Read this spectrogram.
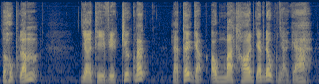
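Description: An actor playing a kindly older policeman in a cartoon, speaking in an earnest, measured and principled way. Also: mid-range voice, sing-song, breathy edge. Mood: earnest, firm. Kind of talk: animated cartoon dubbing.

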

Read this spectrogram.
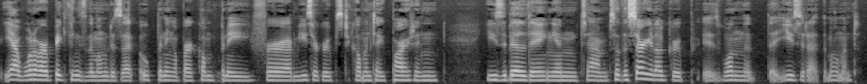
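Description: Irish woman, podcast guest, fast talker, gravelly, dry close sound. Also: on the low side, flat delivery, darkish tone, no room sound. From Ireland. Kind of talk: casual podcast chat.

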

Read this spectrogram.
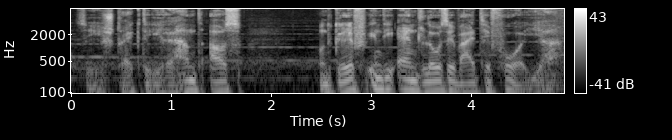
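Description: A man narrating a science fiction audio drama in a measured, grave way. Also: deep voice, music in the background. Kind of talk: scripted narration.

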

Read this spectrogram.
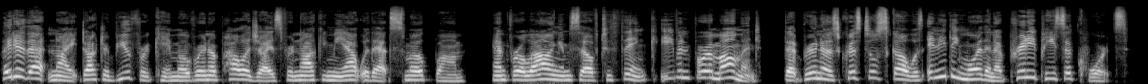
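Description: Actress as young lady detective telling the story for a mystery game, calm n wry, dry studio sound. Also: medium pitch, no room sound, lightly acted. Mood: composed, wry. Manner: clear measured storytelling, dryly wry. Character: young woman amateur detective, composed and wry. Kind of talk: scripted game narration.

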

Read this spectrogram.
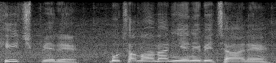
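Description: A man voicing a steady, rallying football team captain in a cartoon, commanding and encouraging. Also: a little high, normal speed, music in the background, close to an everyday voice. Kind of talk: animated cartoon dubbing. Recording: clear background noise, ambience.

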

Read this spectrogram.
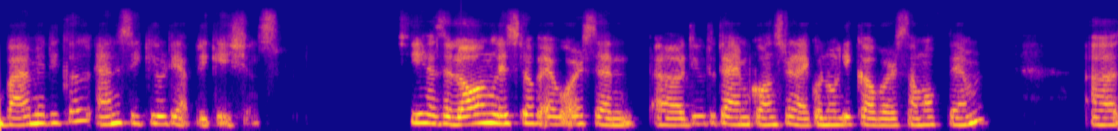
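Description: Woman panel moderator, halting delivery full of fillers, dry close sound. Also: mid-range voice, no echo, low-quality recording. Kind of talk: reading speaker introductions.

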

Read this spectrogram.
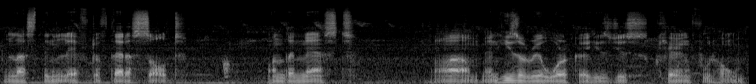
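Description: A man's voice: a bass voice, little pitch movement, unhurried, creaky. A man musing casually off the cuff as he films in a farmyard, often asking himself questions. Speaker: amateur vlogger filming a farm. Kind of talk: casual off-the-cuff narration of animals. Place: outdoors in a farmyard. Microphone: handheld camera, behind the lens. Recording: noisy outdoor camera audio, birds and insects.

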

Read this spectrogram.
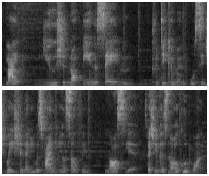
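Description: A woman's voice: low voice, steady tone, moderate pace. A woman in her thirties with a slight cold, giving earnest motivational life lessons in a home vlog and repeating phrases for emphasis. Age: 30s. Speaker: vlogger. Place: at home, child playing in next room. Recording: echoey room with faint music.

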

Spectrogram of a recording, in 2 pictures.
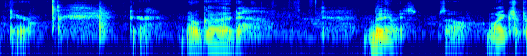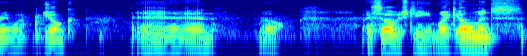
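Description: Low, gravelly man at a workbench. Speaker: hobbyist radio video maker. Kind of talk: casual hands-on workshop demonstration. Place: indoors at a workbench. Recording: light background noise, clicks of handled parts.

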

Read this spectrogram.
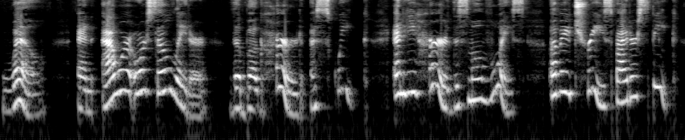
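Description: A woman with an American accent narrating a rhyming children's story aloud, expressively and with deliberate enunciation. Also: high-pitched, sing-song.

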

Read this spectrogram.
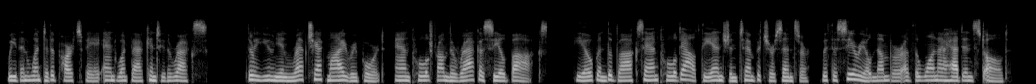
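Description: A woman reads a first-person letter aloud at a quick clip, in an even, brisk read-aloud manner. Her voice sits slightly low and sounds dry, with no room around it. The recording is dull and lo-fi. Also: no room sound. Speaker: reader of a whistleblower letter. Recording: dull lo-fi voice track.

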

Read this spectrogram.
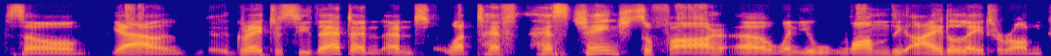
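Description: A man interviewing a singer over a video call on a headset, talking haltingly with many fillers. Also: medium pitch, expressive, no echo. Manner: halting, many fillers, non-native phrasing.

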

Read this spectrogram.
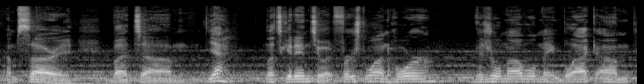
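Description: A man's voice: on the low side, a little slow. A young man hosting a casual let's play, chatting informally and reacting playfully as he goes. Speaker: gaming YouTuber host. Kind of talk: casual let's play commentary, reading game text aloud. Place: indoor home gaming setup. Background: game music.

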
